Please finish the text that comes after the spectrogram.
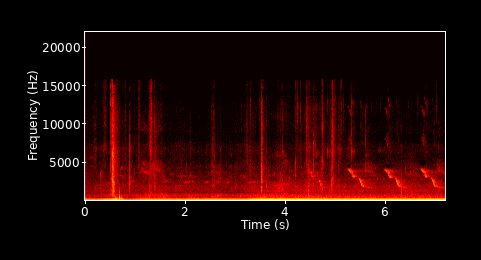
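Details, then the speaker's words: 30in Home Trends Rainbow Hugger ceiling fan, lightweight, on a porch with a flimsy creaking mounting bracket, running on high speed: smooth constant low hum, birds outside; fan running evenly. "anyway now high speed oh no one cracking out some air now"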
